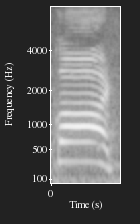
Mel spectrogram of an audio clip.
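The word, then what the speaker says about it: caught: यहाँ पे देखिए AU है तो AU का साउंड यहाँ आ आया है और GH जो है साइलेंट हो है यहाँ पे, तो यहाँ हो जाएगा कॉट, ठीक है, कॉट।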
